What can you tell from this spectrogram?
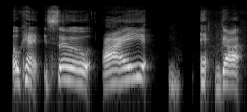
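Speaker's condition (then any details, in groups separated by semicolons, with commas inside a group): Friedreich's ataxia, mild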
